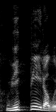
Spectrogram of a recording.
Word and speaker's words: WGBI: 네, 이 WGBI 발음이 네. 좀 어려워요. 네. 뭐 채권 시장 하시는 분들은 이거를 윅비라고 읽으시더라고요. 윅비, 네, 이렇게 읽으시더라고요. 네, 그래서 발음이 좀 어려운데 어쨌든 지금 발표가 됐죠.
